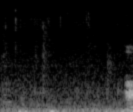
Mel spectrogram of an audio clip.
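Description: Two soft low thumps within the first second, over steady low room rumble.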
